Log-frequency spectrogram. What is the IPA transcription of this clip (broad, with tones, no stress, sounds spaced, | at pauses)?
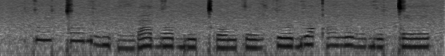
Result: t ṳ˥ ǀ o̤˥ ɖ ṳ˧ n ʔ æ̤˩ ɽ æ˧ d o˧ b i˩ ǀʰ o˩ n t ɯ˩ v t u˧ ɖ u˧ qʼ ṳ˧ w o̤˥ ɖ u˧ ǀ e˥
